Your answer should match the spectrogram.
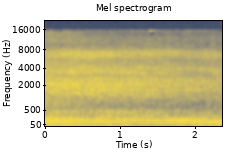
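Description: A steady low hum over faint background noise.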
